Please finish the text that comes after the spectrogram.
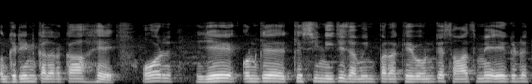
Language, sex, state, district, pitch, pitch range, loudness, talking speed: Hindi, male, Chhattisgarh, Korba, 135 Hz, 130-140 Hz, -15 LUFS, 205 wpm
